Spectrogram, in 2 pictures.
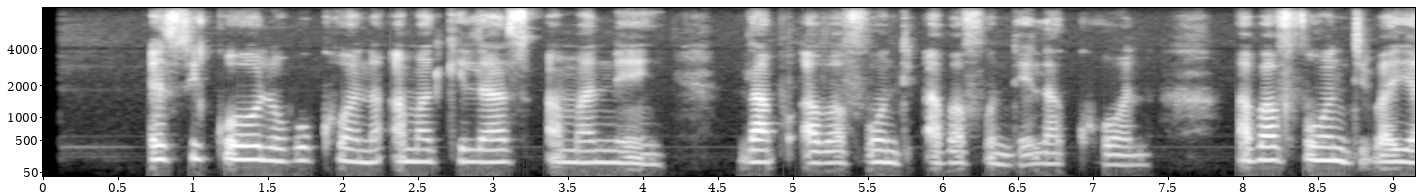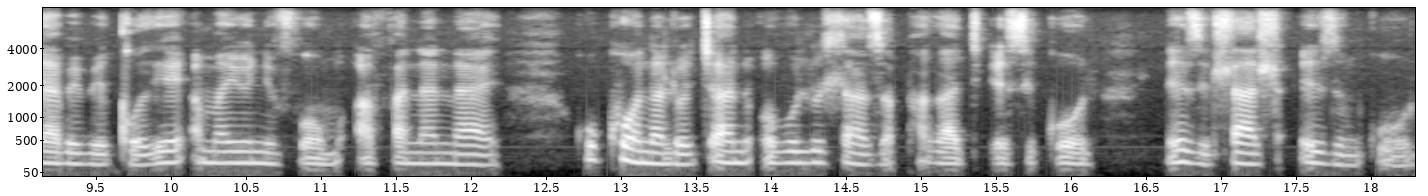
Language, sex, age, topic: North Ndebele, male, 36-49, education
